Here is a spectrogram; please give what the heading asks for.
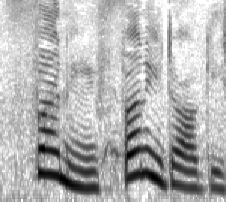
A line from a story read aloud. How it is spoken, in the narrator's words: she cried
